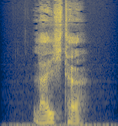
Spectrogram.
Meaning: 1. comparative degree of leicht 2. inflection of leicht: strong/mixed nominative masculine singular 3. inflection of leicht: strong genitive/dative feminine singular
- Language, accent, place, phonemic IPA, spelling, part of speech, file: German, Germany, Berlin, /ˈlaɪ̯çtɐ/, leichter, adjective, De-leichter.ogg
